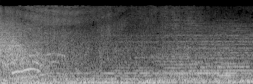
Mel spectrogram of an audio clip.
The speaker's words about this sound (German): Blitz und Donner fuhren durch den Raum und ein gleißendes Licht brachte alle dazu, sich schützend die Hände vors Gesicht zu halten. Es war, als ob die Welt um sie herum explodierte.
